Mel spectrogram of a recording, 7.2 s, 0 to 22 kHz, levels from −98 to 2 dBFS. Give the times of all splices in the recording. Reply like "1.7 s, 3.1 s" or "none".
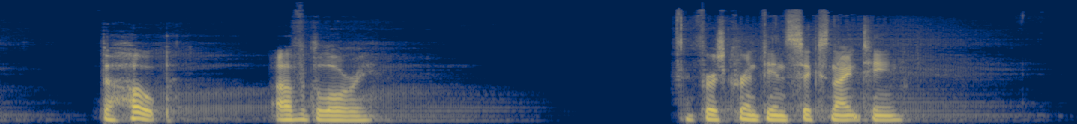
none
